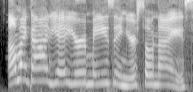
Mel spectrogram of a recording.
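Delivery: put-on high, gushing little girl thanks; gushing kid. Little girl thanks the Marines, high and gushing. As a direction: gush like a delighted child.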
